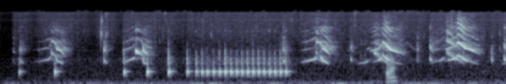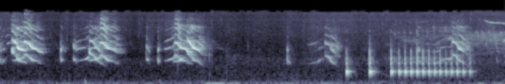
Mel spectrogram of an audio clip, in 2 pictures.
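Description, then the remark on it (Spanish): Two loud drum rolls from a male black woodpecker at the nest with the female, each lasting over a second, separated by a run of sharp, chirpy calls that keep going between and around the bursts. “Déjame un segundito parar al pájaro carpintero”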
